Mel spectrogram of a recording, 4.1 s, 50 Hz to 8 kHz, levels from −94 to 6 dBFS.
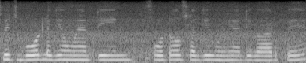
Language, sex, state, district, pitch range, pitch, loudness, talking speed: Hindi, female, Haryana, Rohtak, 205-215 Hz, 210 Hz, -16 LUFS, 175 wpm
